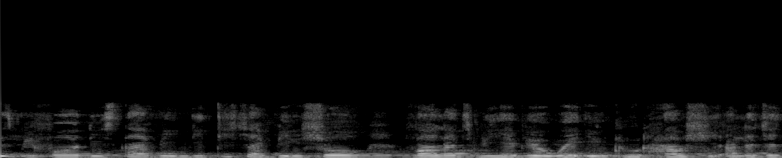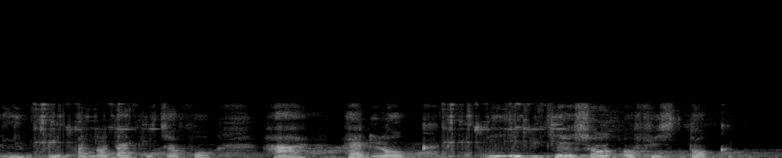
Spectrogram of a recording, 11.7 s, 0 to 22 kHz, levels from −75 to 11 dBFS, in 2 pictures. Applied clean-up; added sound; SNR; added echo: neural separator model SepFormer DNS4.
